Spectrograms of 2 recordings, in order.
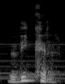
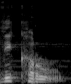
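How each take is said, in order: First: The word ends on the consonant r. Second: The word ends on an added u vowel. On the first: The speaker calls it right. "ketika dibaca waqaf, maka membacanya adalah dzikr" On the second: The speaker calls it wrong. "bukan dzikru"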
